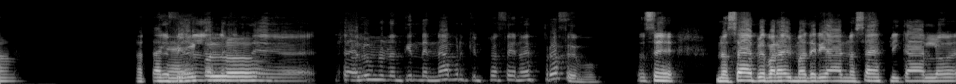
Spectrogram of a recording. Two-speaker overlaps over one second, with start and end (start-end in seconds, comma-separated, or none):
1.5-2.8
